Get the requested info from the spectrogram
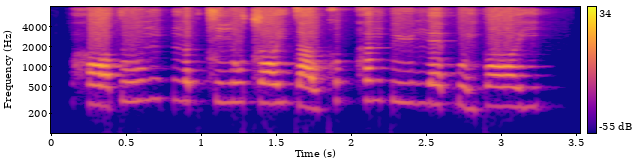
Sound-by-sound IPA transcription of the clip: h ɔː˨˩ t̪ uː˨˥ ŋ ʊ˥ k̚ ŋ ɐ˧ k̚ t͡s iː˨˧ w t͡s ɔː˨˥ j t̪ aː˨˩ w kʰ ʊ˥ k̚ h ɐ˥ ŋ p yː˧ ŋ ɛː˧ p̚ uː˨˩ j p ɔː˨ j

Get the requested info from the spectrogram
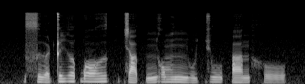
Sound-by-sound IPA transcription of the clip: s ɨ˨˩˨ ə̯ ʈ i˧ ə̯ ɓ ɔ˧ ɣ ə˦˥ k̚ c a˨˩ t̚ ɲ ɔ˧ m ɲ u˨˩˦ c u˧ ʔ a˧ n h o˨˩

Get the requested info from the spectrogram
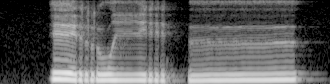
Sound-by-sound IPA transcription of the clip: e r w iː r ʔ ɨː

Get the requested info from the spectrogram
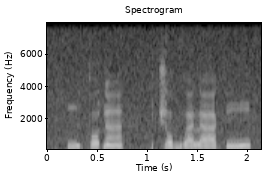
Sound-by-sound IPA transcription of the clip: m ɨ˨ k ɔ˦ ɗ ã˧ | t͡ʃ ɔ˦ ɡʷ aː˨ l aː˧ k͡p ũ˨˦

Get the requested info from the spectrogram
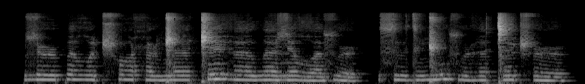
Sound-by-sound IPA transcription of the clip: ɮ ə˞ p ɜ ʁʷ i ʈ͡ʂʰ ɔ ħ ə˞ ŋ͡ǁ ɜː ǁ ɛ ɦ ɜː w ɜ ɮ ɛ ʁʷ a sʷ ə˞ | s ɯ d ɘ ŋ͡ǁ u sʷ ə˞ ɦ ɜ ǀ ɘ ʈ͡ʂʰ ə˞

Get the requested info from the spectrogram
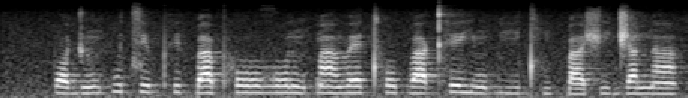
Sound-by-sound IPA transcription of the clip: p ɔ˨ d͡ʒ ũ˨ kʷ i˦ t͡s ɪ˦˨ pʰ ɪ˦ ɡ͡b a˦ pʰ oː˦ ɣ o˦ ɾ ũ˨ k͡p ã˦ β ɛ˦ tʰ o˦ b a˦˨ kʰ e˦ j ũ˨ ɓ iː˨ tʰ i˨ k͡p a˨ ʃ i˨ d͡ʒ a˦ n ã˦

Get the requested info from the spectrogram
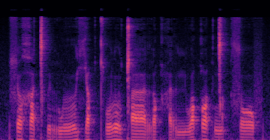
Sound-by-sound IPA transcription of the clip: ɬ ɤ χ a ǀʰ ɯ r w ɤː ç e q cʰ o l o l ǁ aː r o q h a r ɲ oː q w ɯ q ŋ͡ǀ ɯ q s ɔ f

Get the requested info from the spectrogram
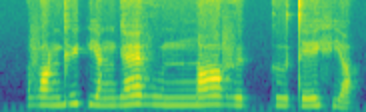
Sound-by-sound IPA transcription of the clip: v ɑ ŋ ɡ y pʲ ɑ ŋ ɡ æ v u nː ɑ v ø kː ɯ t e fʲ ɑ

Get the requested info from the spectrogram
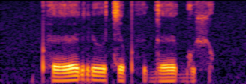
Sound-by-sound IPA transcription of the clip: pʰ ɛː r ɘː t͡s ɛ pʰ e ɡ ɛː ɡ o ʃ

